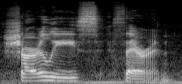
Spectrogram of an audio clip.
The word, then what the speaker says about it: Charlize Theron: How to pronounce Charlize Theron? Well, that was it. Charlize Theron.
